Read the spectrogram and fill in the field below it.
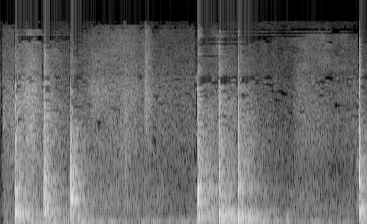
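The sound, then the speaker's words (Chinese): A reporter knocks on an apartment door in a corridor of the Xuesong Xincheng residential complex, Sujiatun District, Shenyang, China, the registered address of the decoration firm Yimi Jingzhuang. The knocks come in two sets of three, then a single knock, each loud and crisp with a short echoing tail. No one answers. “听听哈，走廊里回荡着我们记者的敲门声，屋内呢却没有任何的回应，仿佛啊这里压根儿就不存在什么装修公司。”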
